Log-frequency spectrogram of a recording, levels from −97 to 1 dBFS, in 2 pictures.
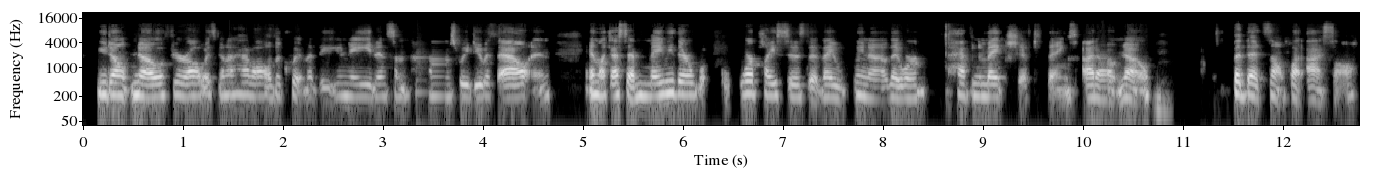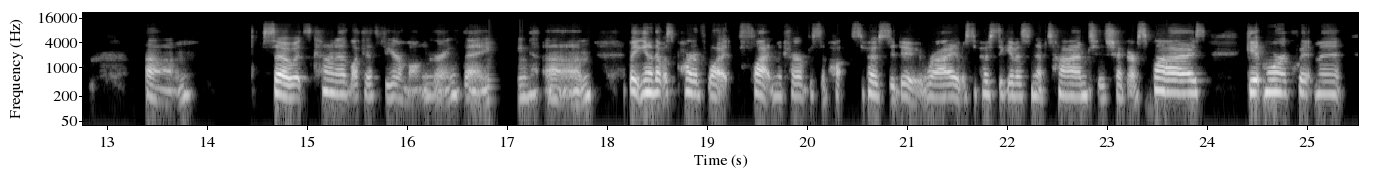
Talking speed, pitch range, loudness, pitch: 215 wpm, 195-255 Hz, -24 LUFS, 215 Hz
